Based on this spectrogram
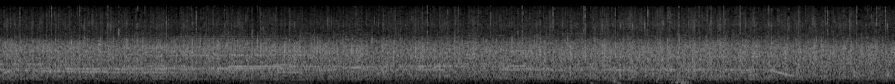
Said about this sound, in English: So come on, let's give her a round of applause and appreciation and love. And let the cameras pan the audience right now.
